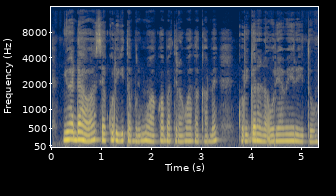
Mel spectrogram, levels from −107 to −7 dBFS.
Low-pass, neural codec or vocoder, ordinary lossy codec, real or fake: 14.4 kHz; none; AAC, 48 kbps; real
